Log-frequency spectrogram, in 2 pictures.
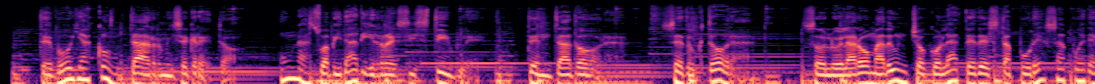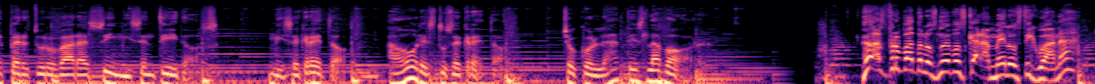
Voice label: spanish commercial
